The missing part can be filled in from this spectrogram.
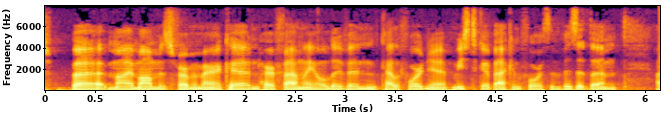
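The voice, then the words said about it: Slight American accent. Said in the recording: “a little bit of an American accent”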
